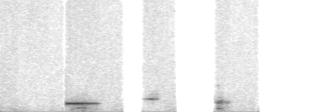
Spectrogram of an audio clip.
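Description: Near silence, with one faint, brief, steady tone about half a second in.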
